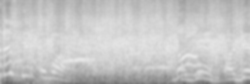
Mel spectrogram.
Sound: audience applauding

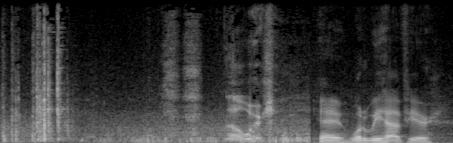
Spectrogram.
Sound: sniffs

